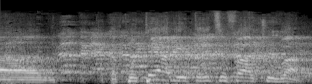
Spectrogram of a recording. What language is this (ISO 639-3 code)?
heb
